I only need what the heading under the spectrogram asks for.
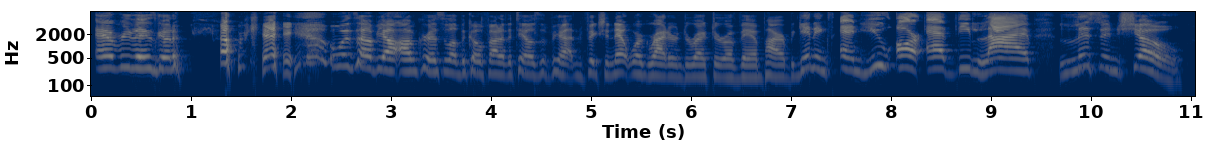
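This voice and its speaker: Woman, high voice, casual livestream host, playful, rambling, freely swearing. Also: fairly quick, fairly bright tone. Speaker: livestream host, podcast co-founder, writer and director. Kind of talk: casual live chat. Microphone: streaming setup with webcam and headphones.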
